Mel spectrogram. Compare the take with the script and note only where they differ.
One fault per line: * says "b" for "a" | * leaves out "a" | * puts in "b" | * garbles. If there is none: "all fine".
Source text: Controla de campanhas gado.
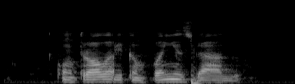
all fine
